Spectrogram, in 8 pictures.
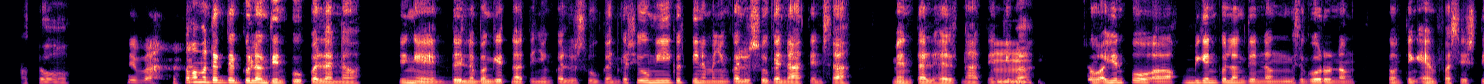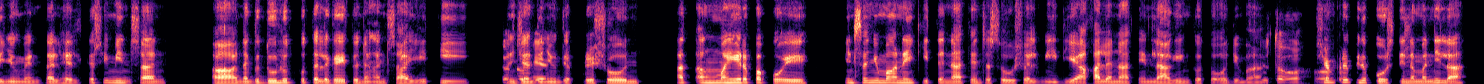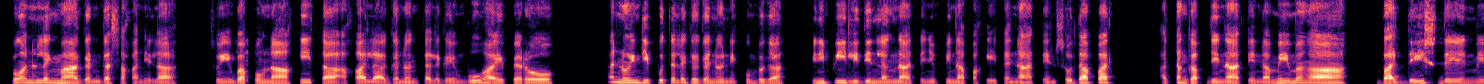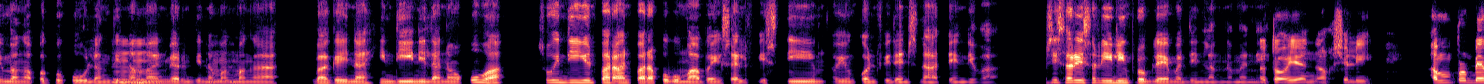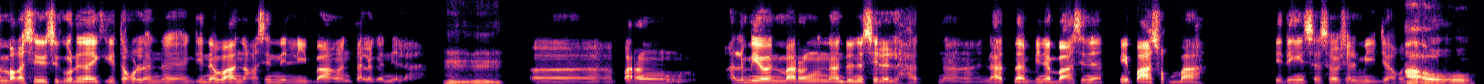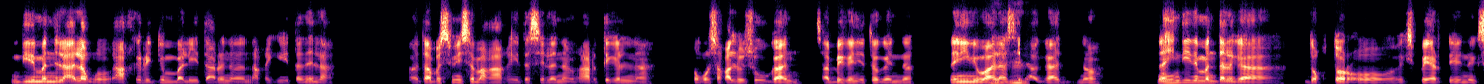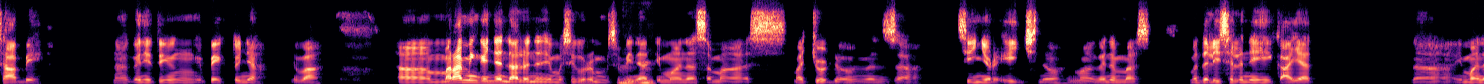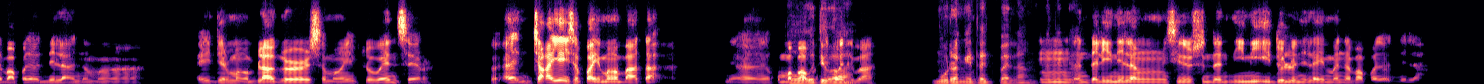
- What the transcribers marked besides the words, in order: chuckle; tapping; other background noise
- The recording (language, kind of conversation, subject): Filipino, unstructured, Ano ang palagay mo sa labis na paggamit ng midyang panlipunan bilang libangan?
